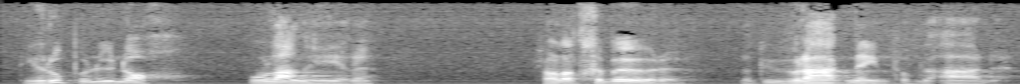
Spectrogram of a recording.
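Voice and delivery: usual speaking voice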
